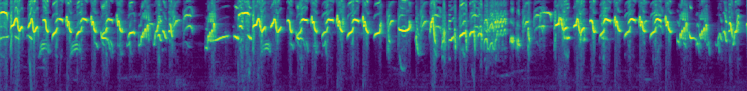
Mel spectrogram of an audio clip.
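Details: Kacer, the oriental magpie-robin, singing a fast fighting song meant to provoke other birds into replying: a dense, unbroken stream of sharp chirps, trills and whistled slides, roughly two to three notes per second.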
